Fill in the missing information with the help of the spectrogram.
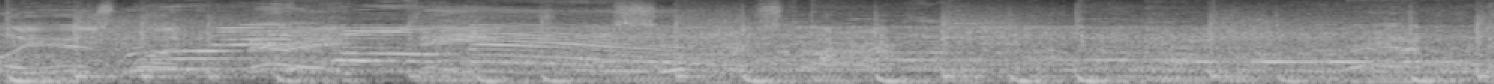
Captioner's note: laughs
